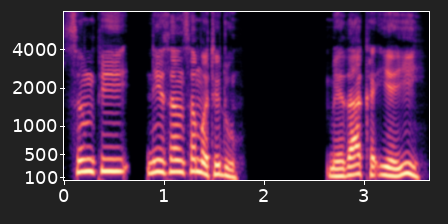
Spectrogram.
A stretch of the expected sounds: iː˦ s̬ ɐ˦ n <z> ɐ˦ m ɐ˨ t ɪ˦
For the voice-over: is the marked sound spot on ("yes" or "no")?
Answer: no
